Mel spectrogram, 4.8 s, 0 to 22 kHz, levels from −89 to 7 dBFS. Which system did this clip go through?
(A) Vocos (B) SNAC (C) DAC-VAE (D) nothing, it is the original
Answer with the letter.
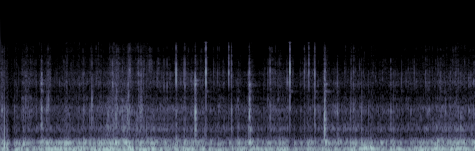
D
